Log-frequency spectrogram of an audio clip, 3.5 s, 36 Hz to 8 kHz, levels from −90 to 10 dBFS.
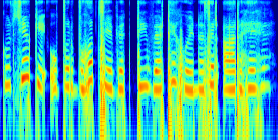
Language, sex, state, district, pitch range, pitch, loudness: Hindi, female, Himachal Pradesh, Shimla, 255-300 Hz, 275 Hz, -18 LUFS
